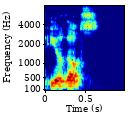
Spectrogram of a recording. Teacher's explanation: with the accent on the end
